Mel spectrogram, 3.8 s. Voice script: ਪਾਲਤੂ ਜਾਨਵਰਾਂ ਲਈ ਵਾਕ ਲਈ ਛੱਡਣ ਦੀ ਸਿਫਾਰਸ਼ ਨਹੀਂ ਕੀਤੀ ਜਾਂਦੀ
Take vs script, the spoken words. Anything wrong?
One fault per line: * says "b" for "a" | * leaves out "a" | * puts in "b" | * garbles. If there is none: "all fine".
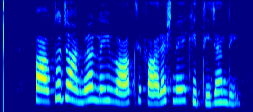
* leaves out "ਲਈ ਛੱਡਣ ਦੀ"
